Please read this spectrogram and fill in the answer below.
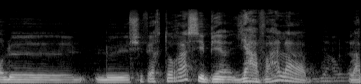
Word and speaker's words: Yahvah: du ça ne devrait pas du tout être Yahwé qui on induit en erreur les catholiques romaines car dans le le chetoras et bien yava la la prononciation et on va prendre en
